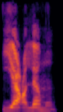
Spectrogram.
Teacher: افلا یعلم، یا پر حرکت ہے عین پر جزم ہے تو یا کو عین سے ملائیں گے، حلق سے ادا کریں گے، لیکن عین ساکن پر قلقلہ نہیں کریں گے ، لام پر حرکت جلد پڑھیں گے، میم کو بھی جلد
